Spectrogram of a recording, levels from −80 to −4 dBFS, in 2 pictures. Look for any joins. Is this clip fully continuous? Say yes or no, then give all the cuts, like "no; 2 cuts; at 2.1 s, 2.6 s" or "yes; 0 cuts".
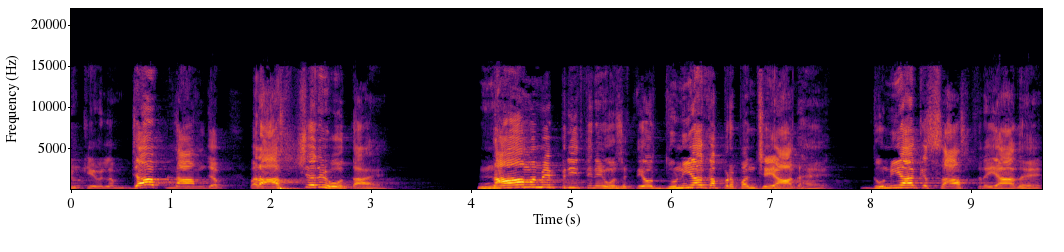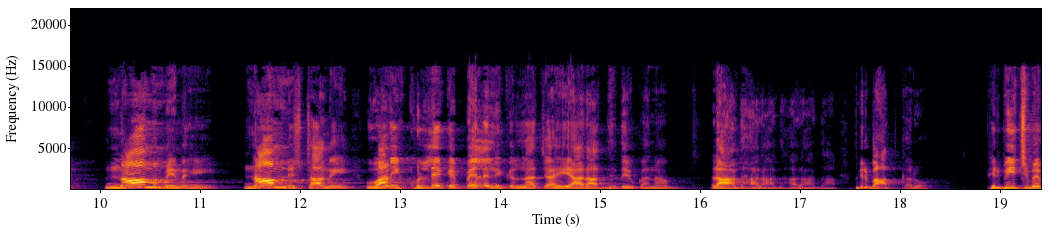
yes; 0 cuts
